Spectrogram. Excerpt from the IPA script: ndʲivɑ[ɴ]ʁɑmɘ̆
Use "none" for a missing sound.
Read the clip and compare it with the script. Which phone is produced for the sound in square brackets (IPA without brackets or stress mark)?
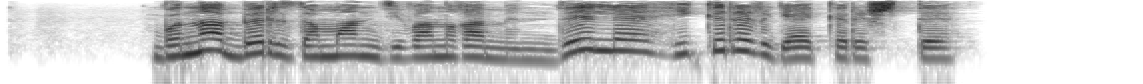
ɴ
